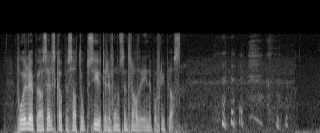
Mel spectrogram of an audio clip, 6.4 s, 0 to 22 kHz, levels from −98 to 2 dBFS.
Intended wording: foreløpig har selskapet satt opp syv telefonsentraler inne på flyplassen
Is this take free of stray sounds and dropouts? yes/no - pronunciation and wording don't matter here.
no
